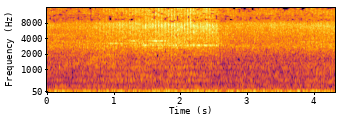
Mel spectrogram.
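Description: Renault Scala's four-cylinder petrol engine idling steadily, heard from inside the cabin, running on a freshly replaced engine control module.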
